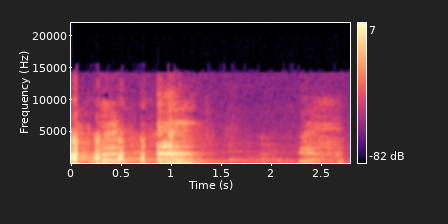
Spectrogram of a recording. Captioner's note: laughter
